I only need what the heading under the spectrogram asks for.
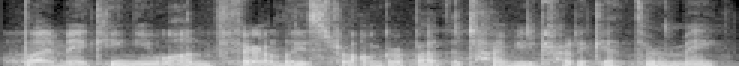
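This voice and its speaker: A stern Fury who enforces the rules of the underworld in a video game. Her mid-pitched voice carries a marked creak. She speaks in a cool, clipped manner with dry, understated sarcasm. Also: level tone, fast. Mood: grudgingly sincere. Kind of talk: video game character voice acting.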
